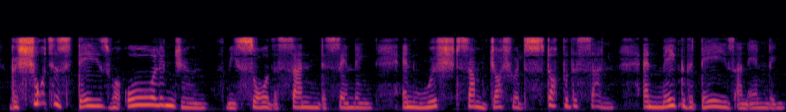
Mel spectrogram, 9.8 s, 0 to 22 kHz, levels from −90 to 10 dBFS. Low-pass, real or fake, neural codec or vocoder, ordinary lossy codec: 5.4 kHz; real; none; MP3, 48 kbps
